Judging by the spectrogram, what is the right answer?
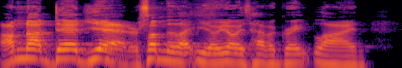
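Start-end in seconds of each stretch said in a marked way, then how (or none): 0.0-1.0 big, resounding, booming voice. Retelling a friend's line as the Christ figure in a skit: booming voice. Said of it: "pretty booming voice whenever he did it".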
